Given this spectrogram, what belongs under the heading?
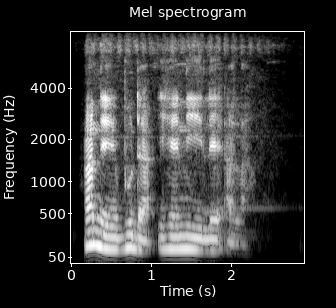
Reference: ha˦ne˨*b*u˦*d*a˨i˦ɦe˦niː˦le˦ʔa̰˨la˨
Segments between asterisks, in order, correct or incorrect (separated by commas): correct, correct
